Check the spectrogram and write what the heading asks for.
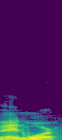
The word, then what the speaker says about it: Anuar: Anuar.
